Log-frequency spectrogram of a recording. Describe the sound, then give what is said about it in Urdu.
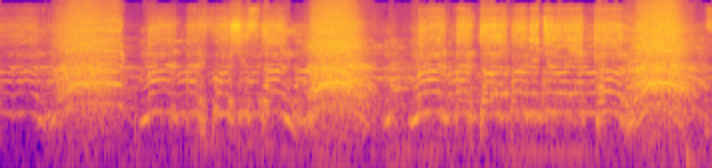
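Protesters in Kabul chant slogans against the Taliban, a loud mass of voices repeating rhythmic phrases, with the chant rising to forceful peaks at intervals. “ادھر کابل میں لوگوں نے طالبان کے خلاف احتجاجی مظاہرے کیے ہیں اور طالبان مرد آباد کے نعرے لگائے ہیں۔”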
